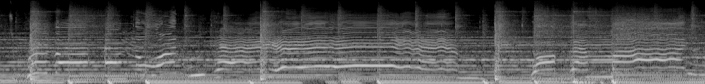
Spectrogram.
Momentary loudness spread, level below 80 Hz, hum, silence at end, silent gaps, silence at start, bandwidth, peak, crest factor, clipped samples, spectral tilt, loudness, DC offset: 3 LU; -26 dBFS; none; 0 s; none; 0 s; 19.5 kHz; -4 dBFS; 14 dB; under 0.1%; -4.5 dB/octave; -18 LUFS; under 0.1%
